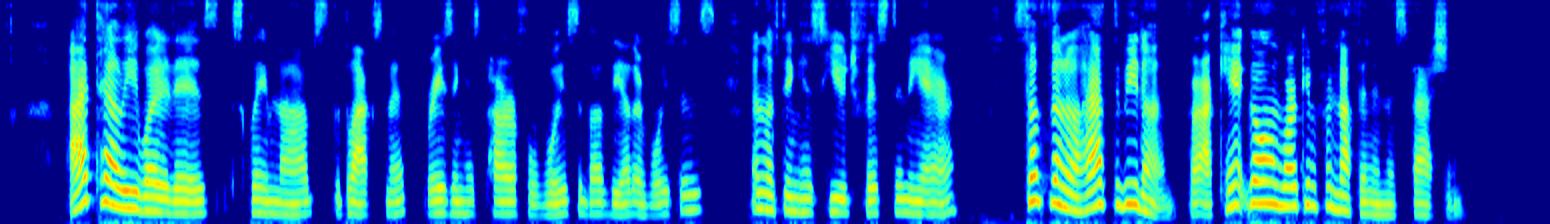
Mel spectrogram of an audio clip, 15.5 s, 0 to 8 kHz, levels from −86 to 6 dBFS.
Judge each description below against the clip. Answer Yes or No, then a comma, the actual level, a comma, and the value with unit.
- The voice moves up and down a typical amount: No, wide, 6.4 semitones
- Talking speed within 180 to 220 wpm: No, average, 165 wpm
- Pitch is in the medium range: Yes, medium, 165 Hz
